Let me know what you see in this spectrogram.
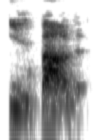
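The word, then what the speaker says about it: parlent: இல்பல் இல் பாவல் okay கடைசி எண் தேக்கு உச்சரிப்பு கிடையாது ஓகே இந்த மட்டும் இந்த வினைச்சொல்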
